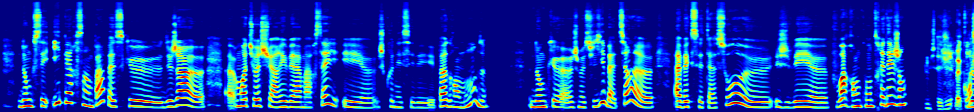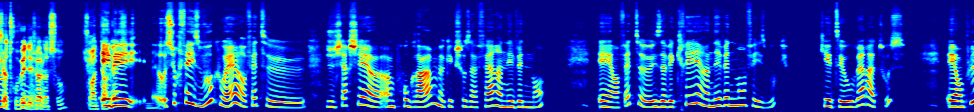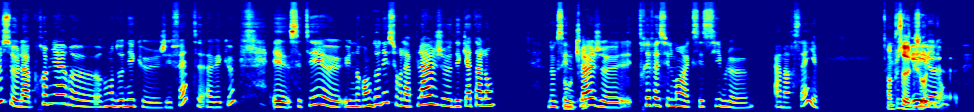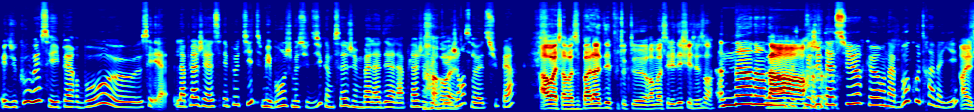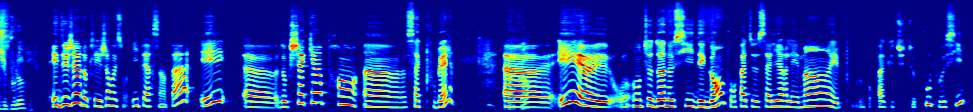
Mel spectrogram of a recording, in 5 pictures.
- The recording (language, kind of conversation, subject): French, podcast, Parle‑moi d’un projet communautaire qui protège l’environnement.
- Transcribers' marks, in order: other background noise; laughing while speaking: "Ah ouais"; drawn out: "Là"; laugh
